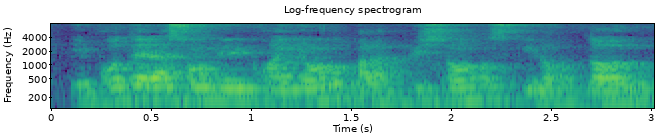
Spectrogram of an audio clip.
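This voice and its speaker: Moderately paced speech comes through with audible room echo and noticeable background noise. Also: man. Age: 60s. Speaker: preacher. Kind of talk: sermon.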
